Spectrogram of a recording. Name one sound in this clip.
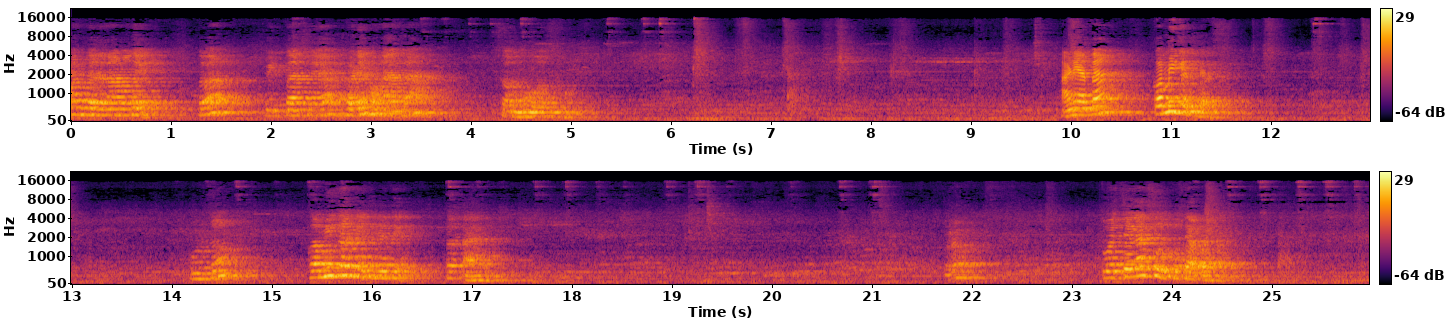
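A middle-aged woman speaks calmly and clearly, pausing often.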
